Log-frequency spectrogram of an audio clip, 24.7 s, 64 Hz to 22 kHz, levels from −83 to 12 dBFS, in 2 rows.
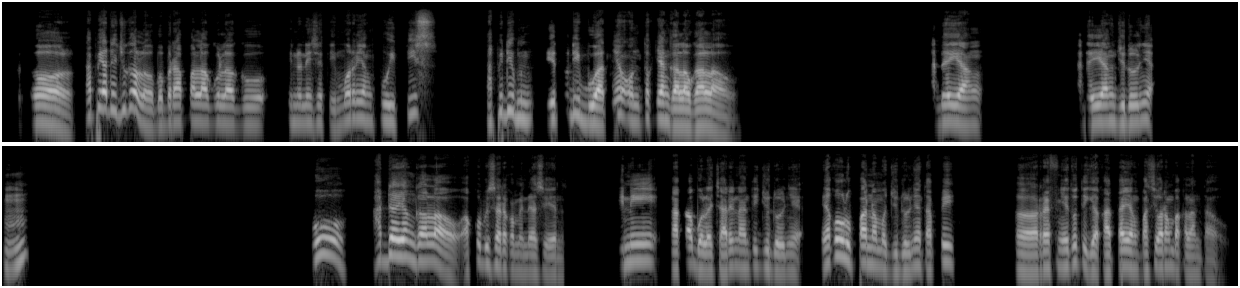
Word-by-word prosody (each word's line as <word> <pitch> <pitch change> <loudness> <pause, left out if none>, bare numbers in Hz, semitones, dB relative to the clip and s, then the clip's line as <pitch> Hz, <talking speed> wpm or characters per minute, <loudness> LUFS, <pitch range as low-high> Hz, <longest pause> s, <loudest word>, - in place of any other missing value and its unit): Betul. 145 -2 +2
Tapi 190 +9 -6
ada 250 -1 +1
juga 250 +2 +3
lho, - - 0
beberapa 150 +3 -2
lagu-lagu 140 -2 0 0.2
Indonesia 150 0 -7
Timur 140 +7 -3
yang 170 -2 -4
puitis, 165 +8 -4 0.5
tapi 225 0 -8
dia 235 - -1
bum 165 -2 -5 0.2
itu 170 - -3
dibuatnya 165 0 +3
untuk 160 +1 -4
yang 170 -1 +6
galau-galau. 125 -9 +4 1.9
Ada 150 - -4
yang 145 -3 +3 1.0
ada - - -9
yang 150 +1 +3
judulnya 150 +2 -3 0.9
hmm? 170 - -7 2.8
Oh, 225 - 0 0.2
ada 190 +5 +5
yang 220 -4 +6
galau, 185 0 +3
aku 185 - -6
bisa 165 - -2
rekomendasiin. 120 -4 -6 0.6
Ini 185 +1 -1 0.2
Kakak, 160 +5 +3
boleh 125 - +2
cari 125 +5 0
nanti 140 +1 -5
judulnya. 125 -4 -5 0.2
Ya 170 - +3
aku 225 -1 +7
lupa 175 -1 +4
nama 145 -3 -2
judulnya, 125 +4 -6
tapi, 175 +6 -3 0.6
eee, 120 -1 +3
reffnya 145 +1 0
itu 175 - -4
3 - - -1
kata 125 +3 +2
yang 135 - +1
pasti 130 +3 -3
orang 145 0 0
bakalan 115 -4 -5
tahu. 95 -4 -15
150 Hz, 130 wpm, -24 LUFS, 135-175 Hz, 2.8 s, aku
